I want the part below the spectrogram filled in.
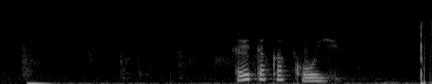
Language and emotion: Russian, neutral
